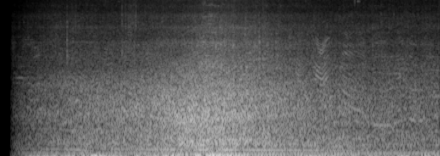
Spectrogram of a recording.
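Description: A road vehicle passing by, swelling to its loudest about two seconds in and then fading away, with faint voices behind it.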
